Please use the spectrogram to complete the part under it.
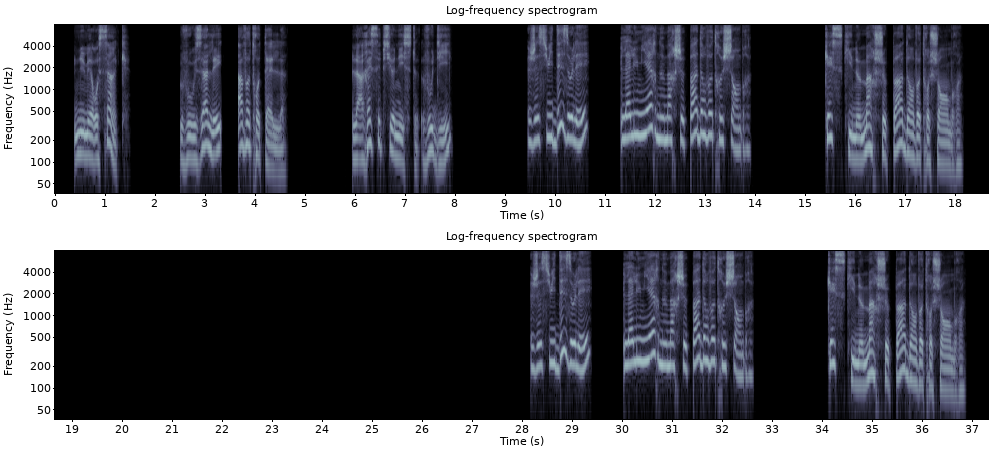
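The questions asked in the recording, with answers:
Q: Qu'est-ce qui ne marche pas dans votre chambre?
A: La lumière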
